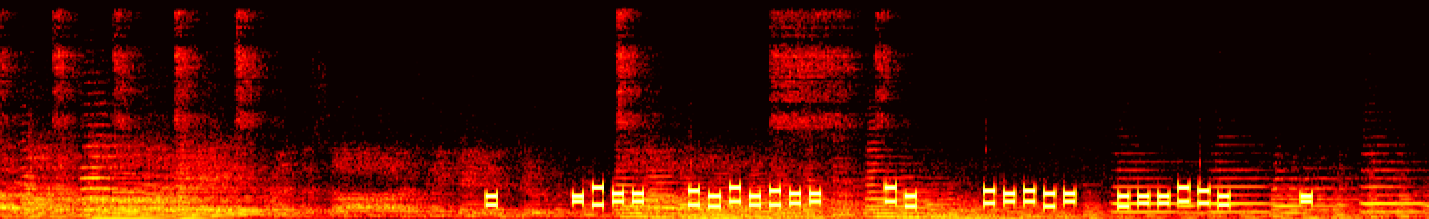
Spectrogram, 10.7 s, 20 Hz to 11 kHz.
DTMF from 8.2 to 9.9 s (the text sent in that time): 177D94 *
